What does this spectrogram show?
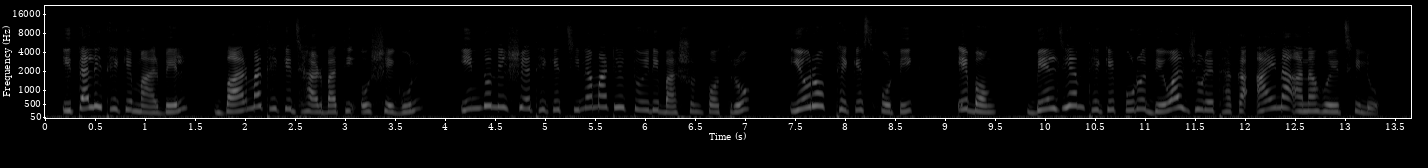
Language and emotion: Bengali, neutral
